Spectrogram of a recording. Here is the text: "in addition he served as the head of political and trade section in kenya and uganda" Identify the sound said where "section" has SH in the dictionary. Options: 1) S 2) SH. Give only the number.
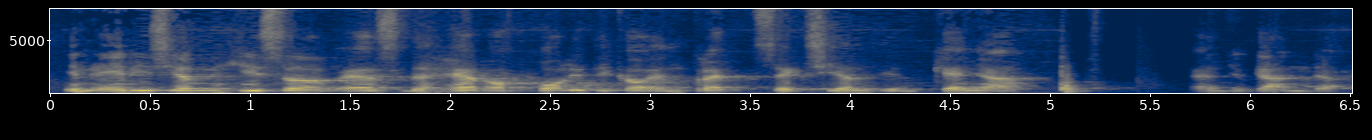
1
